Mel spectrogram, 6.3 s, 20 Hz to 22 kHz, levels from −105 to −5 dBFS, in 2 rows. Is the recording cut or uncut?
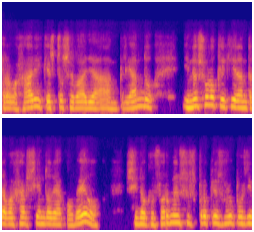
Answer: uncut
